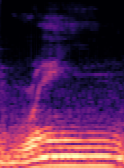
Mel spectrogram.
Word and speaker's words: rain: Rain，OK，Rain，我会如果拖长一点来念是 Rain，Rain，In，我后面有这个 In 这个音，所以其实我们在母音的时候不是念 Ran，Ran 的话就是同一个母音嘛，就是它的发音模式是一样的，就是同一个母音。但是如果我们念 Rain 的话，其实它有中间有个转换的部分，这个就是我称之为转音了，OK，好。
